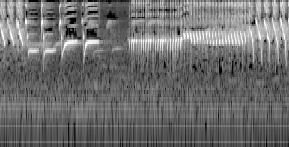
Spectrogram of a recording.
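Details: Canary training song: sharp falling chirps and rising whistles, a short pause, then a long fast buzzy roll and a ringing trill ending in quick chips.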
